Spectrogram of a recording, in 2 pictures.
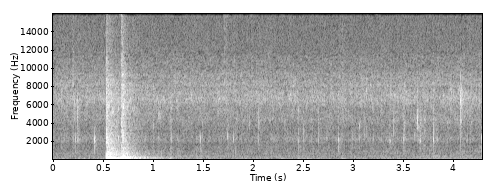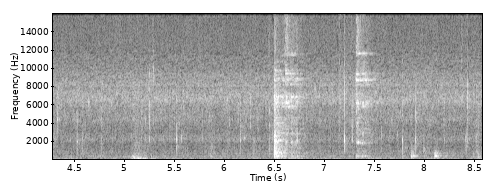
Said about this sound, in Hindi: इधर से फिंगर चिप्स फ्राई कर रहे गाइस।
